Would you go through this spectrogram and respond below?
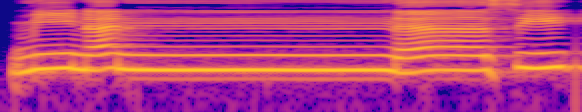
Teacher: نون مشدد ہے، یہاں پر غنہ ہوگا، یہاں پہ الف مدہ بھی ہو رہا ہے، خالص سے پہلے زبر ہے، تو ہم اسے 2 یا 3 حرکت کے برابر کھینچے پڑھیں گے.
